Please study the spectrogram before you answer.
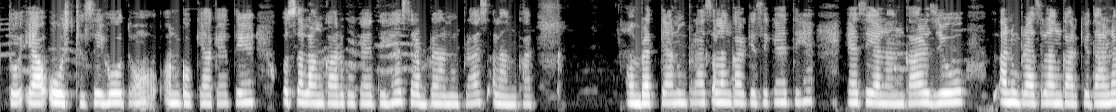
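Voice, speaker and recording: Flat-toned woman teaching Hindi grammar. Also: fairly high pitch, highs cut off, slight background noise. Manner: explains by asking and answering her own questions. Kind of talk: exam revision lesson.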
